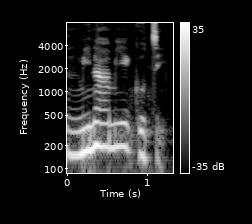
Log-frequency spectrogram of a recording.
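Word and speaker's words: 南口: The pronunciation is Minami Gucci.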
